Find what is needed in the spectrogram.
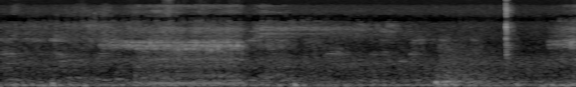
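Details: Dog snoring during sound sleep: low, rumbling breathing noises with a harsh, rattly quality on each breath.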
